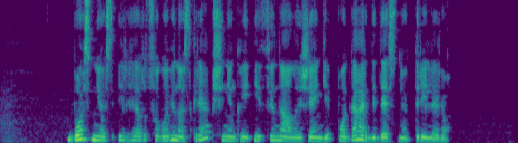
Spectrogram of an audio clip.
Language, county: Lithuanian, Vilnius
